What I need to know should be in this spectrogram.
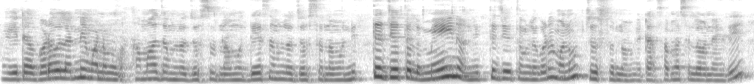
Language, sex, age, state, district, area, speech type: Telugu, female, 30-45, Andhra Pradesh, Chittoor, rural, spontaneous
